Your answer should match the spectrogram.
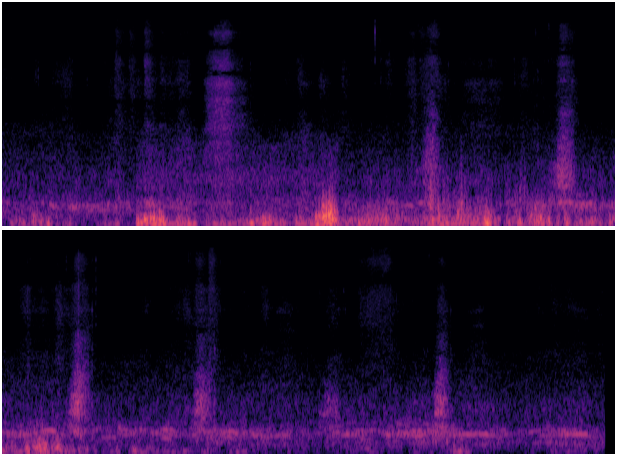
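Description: Pigeons cooing steadily, with low rumbles on the microphone in the first half and a soft click repeating about every second and a quarter from about four seconds in.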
